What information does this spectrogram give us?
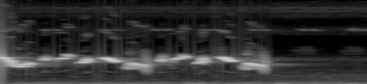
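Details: Sooty-headed bulbul (kutilang) singing loudly in gacor style to get wild bulbuls singing along: a lively string of about ten chuckling, warbled whistles delivered in quick succession, then quiet.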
